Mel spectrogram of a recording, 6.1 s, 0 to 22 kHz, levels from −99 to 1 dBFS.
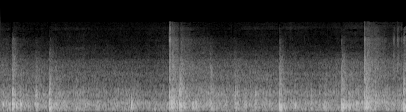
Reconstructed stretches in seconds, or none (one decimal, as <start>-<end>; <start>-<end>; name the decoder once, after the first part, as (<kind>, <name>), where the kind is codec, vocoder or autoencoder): none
